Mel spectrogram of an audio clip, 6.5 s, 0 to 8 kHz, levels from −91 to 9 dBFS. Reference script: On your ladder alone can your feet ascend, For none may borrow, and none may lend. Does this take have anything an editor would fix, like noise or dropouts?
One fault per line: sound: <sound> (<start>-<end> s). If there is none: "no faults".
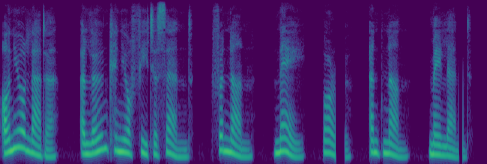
sound: dropout (4.5-4.6 s)
sound: dropout (6.1-6.2 s)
